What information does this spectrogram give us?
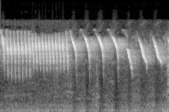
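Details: Canary song meant for training caged birds: a rapid buzzing trill gives way to six loud, slurred, descending whistles spaced about a quarter second apart.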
